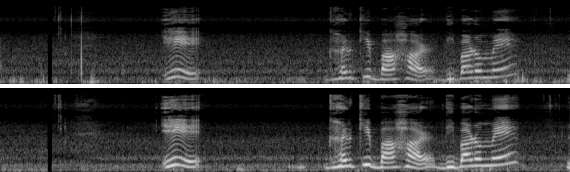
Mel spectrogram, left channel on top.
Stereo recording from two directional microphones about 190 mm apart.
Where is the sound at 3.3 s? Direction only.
35° right (ahead or behind).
